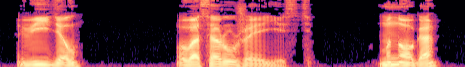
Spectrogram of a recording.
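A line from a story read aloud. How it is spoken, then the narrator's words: Plain. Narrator (Russian): спросил Рогов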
